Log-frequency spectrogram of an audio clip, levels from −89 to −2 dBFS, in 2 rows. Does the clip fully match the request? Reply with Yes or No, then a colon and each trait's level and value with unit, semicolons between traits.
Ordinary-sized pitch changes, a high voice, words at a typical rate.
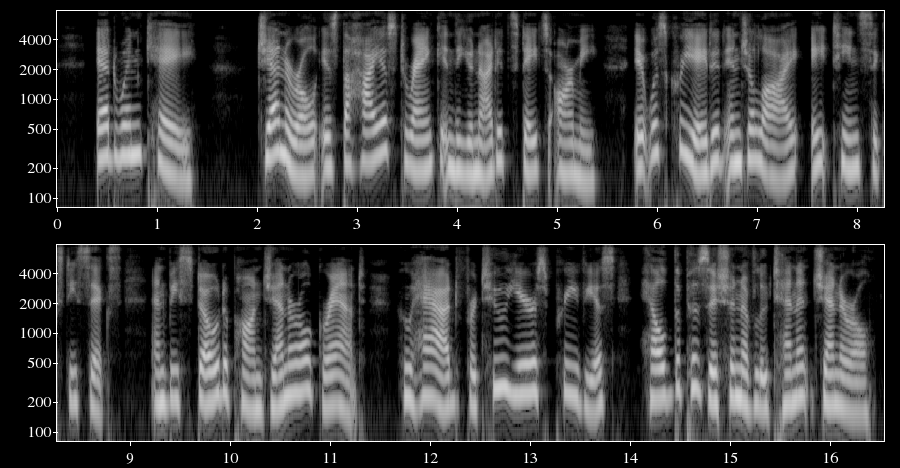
No: average, 4.2 semitones; high, 205 Hz; slow, 125 wpm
